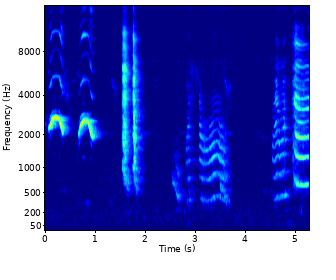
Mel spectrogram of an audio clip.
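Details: Pahari tota parrot giving two clear whistles, a double harsh squawk, then wavering speech-like harmonic syllables ending in a drawn-out call.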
